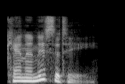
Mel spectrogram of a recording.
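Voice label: "canonicity", British English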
